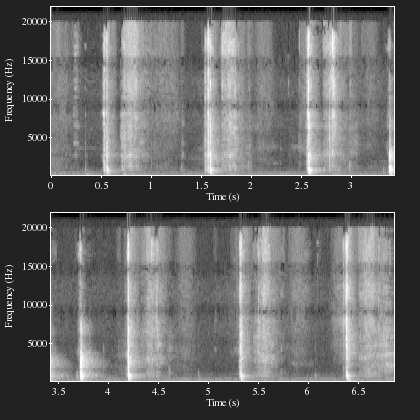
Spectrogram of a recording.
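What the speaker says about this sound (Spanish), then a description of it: "Y ahora voy a hacer lo mismo con el chile. Vamos a hacerlo así, finito." A knife slicing chili pepper into thin strips on a cutting board for Salvadoran shredded beef: sharp, separate chops, about eight of them at an uneven pace, close and clear with no talk.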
